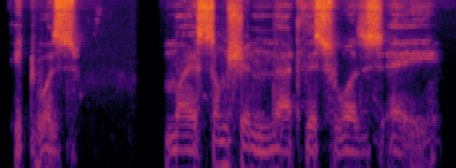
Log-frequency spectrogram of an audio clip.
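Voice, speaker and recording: In a put-on character voice, the raspy speech creeps along at a very slow pace with fairly even intonation. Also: man, very deep, low pitch for a man. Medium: actual play. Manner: polite, hesitant, deferential.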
